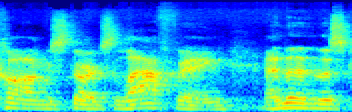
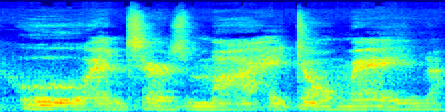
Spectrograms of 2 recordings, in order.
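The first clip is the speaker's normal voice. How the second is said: lower, very slow menacing king; villain king; 5 semitones lower, much slower than usual. Retold or imitated. The Scar King challenges intruders, low and slow. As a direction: lower and stretch every word like a tyrant. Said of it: "and he's like".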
